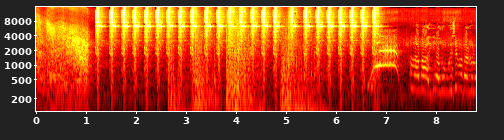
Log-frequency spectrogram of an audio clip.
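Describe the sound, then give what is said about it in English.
A samurai sword hacks through the wallpaper and wall of a room at the Hotel Rio de Janeiro into the room next door, a rapid, steady burst of sharp slicing strikes, each with a faint metallic ring, lasting several seconds before a falling tone and a voice take over. “Mind if I slice my name in the wallpaper?”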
